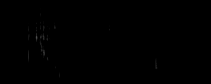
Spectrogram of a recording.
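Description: Near silence: room tone, with a brief cluster of faint mouth clicks about a quarter second in and a couple of tiny ticks later.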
